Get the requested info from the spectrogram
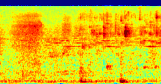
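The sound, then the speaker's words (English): Wine glugs and splashes as it is poured into a glass, a steady trickle with two brief louder gurgles partway through, no voices over it. The wine is a Vigna di Milo by the producer Salvo Fotis. “quickly tell me, first of all, pour yourself some more, and then quickly tell me what you brought in.”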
